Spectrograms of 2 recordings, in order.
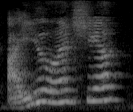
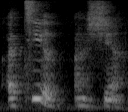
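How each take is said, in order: First: The vowels of 'a' and 'il' run together. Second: A 't' sound separates 'a' from 'il'. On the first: The speaker calls it wrong. "that doesn't sound French. It sounds really weird" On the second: The speaker calls it right. "that T chops it up"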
